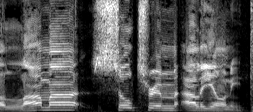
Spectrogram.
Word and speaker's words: Tsultrim Allione: Well, well speaking of names that I've been struggling to pronounce, uh, Lama Tsultrim Allione.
